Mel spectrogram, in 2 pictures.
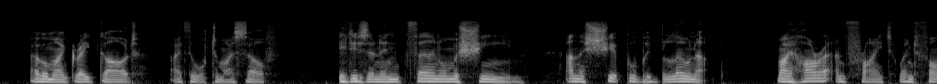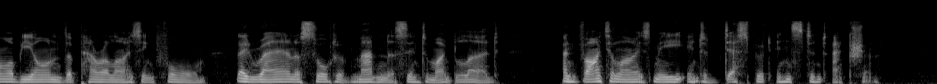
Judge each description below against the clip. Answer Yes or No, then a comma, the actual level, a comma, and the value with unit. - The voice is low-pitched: Yes, low, 115 Hz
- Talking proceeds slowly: No, average, 145 wpm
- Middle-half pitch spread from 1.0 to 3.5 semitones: Yes, average, 2.9 semitones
